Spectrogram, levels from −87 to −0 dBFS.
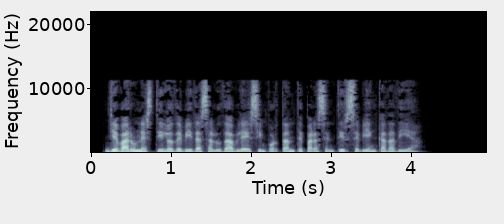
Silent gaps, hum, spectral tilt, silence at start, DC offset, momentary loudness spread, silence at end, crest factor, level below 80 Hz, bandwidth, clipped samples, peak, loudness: none; none; -4 dB/octave; 0.15 s; under 0.1%; 8 LU; 0.85 s; 18 dB; -54 dBFS; 12 kHz; under 0.1%; -6 dBFS; -23 LUFS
